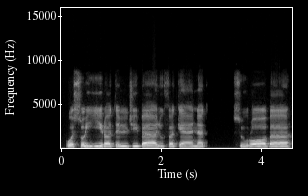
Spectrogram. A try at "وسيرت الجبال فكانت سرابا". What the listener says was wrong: Not suraba. First of all, وسير, ra more heavy. وسيرت الجبال فكانت, okay, and then سرابا. Not سرابا, sin is flat. سرا.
